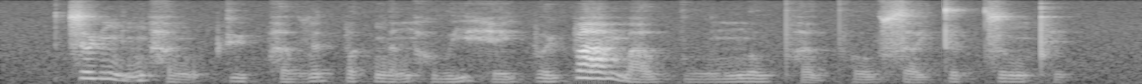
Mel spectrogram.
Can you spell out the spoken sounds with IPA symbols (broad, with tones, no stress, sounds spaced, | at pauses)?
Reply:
t͡s ɵ˥ ɥ ŋ ɪ˨˥ ŋ h ɐ˨˩ ŋ ɐ˥ p̚ k yː˨ p̚ h ɐ˨˩ w l ɵ˥ t̚ p ɐ˨˥ k̚ ŋ ɐ˨˥ n h uː˨˥ j h e˨˥ j p ɵ˨˥ ɥ p aː˥ m aː˨˧ w k uː˨˧ n n̪ o˧ w pʰ ɐ˨˩ w pʰ o˨˧ w s ɐ˨˧ j t̪ ɵ˧ t̚ t͡s ʊ˧ ŋ pʰ ɪ˨ k̚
